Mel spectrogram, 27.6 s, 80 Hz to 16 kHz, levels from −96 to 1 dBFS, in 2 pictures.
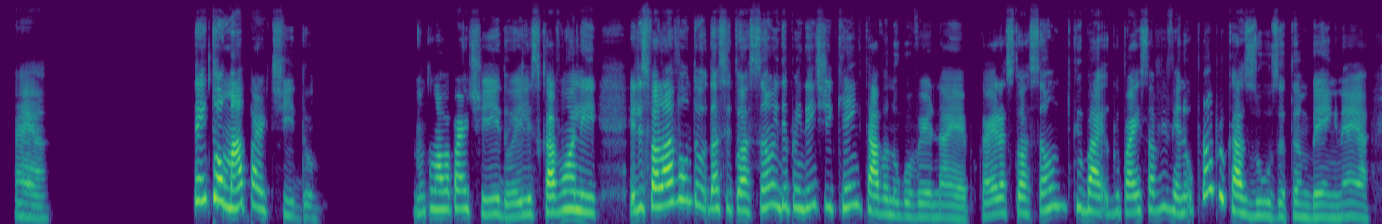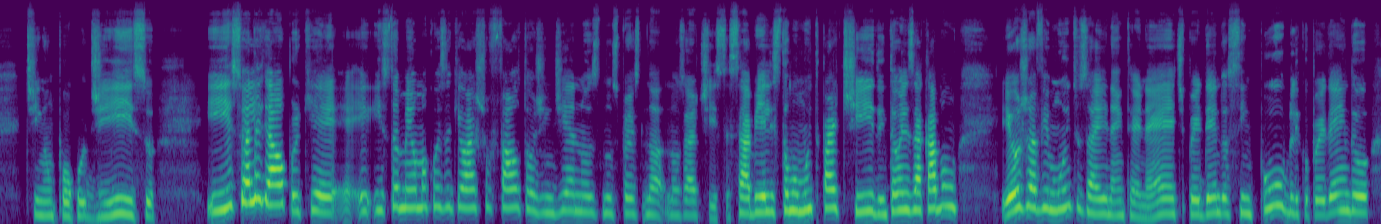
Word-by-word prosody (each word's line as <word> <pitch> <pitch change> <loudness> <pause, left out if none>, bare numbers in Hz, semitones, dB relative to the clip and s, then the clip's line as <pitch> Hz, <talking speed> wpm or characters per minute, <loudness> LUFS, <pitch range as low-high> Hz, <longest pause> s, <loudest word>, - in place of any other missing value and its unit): É. 165 -3 -7 1.5
Sem 380 +1 +4
tomar 375 -9 +7
partido. 190 - -6 0.9
Não 215 +1 -11
tomava 260 +1 0
partido. 205 -9 -3
Eles 190 +3 -4
ficavam 225 +5 +4
ali. 245 -5 +2 0.3
Eles 270 +3 -2
falavam 335 +6 +7
do 330 -6 -7
da 270 +1 -1
situação, 270 +3 -2
independente 285 +1 -4
de 285 - -5
quem 290 +4 -4
estava 230 -8 +2
no 185 -2 -8
governo 170 -1 -8
na 165 0 -7
época, 155 +2 -9
era 200 +4 -1
a - - -3
situação 245 +8 -4
que 290 - -6
o - - -5
bai 235 -3 +3
que 210 - -16
o 230 - -11
país 225 +1 -1
estava 255 -1 -6
vivendo. 240 -6 -5
O 225 - -12
próprio 475 - 0
Cazuza 185 - 0
também, 165 -2 -7
né? 165 -1 -7 0.4
Tinha 190 -2 -7
um 185 - -7
pouco 180 0 -3
disso 185 - -3 0.5
e 250 +3 +2
isso 315 +4 +1
é 345 - +11
legal, 335 -4 +9
porque 235 -7 -5
e 485 +1 0
e - - -14
e - - -3
isso 245 - -8
também 280 -2 0
é - - 0
uma 290 +1 -1
coisa 290 -1 -7
que 285 - -7
eu - - +3
acho 280 +1 -1
falta 280 -1 -1
hoje 225 -3 -6
em 215 - -5
dia 240 +4 -6
nos 225 -3 -7
nos 215 -2 -8
per 210 -1 -6
na 195 -2 -6
nos 190 -1 -14
artistas, 160 -5 -8
sabe, 215 0 +3
eles 225 -1 +3
tomam 245 0 +3
muito 260 +3 +1
partido. 245 -5 0
Então 240 +5 0
eles 255 0 +1
acabam 275 +4 +4 0.5
Eu 420 +2 +8
já 290 0 +3
vi 275 0 -1
muitos 270 0 -2
aí 205 -2 +1
na 190 - -5
internet, 185 +2 -5
perdendo 205 +2 0
assim 205 +1 -5
público, 250 -4 -4
perdendo, 225 +3 +1
230 Hz, 190 wpm, -26 LUFS, 195-280 Hz, 1.5 s, é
